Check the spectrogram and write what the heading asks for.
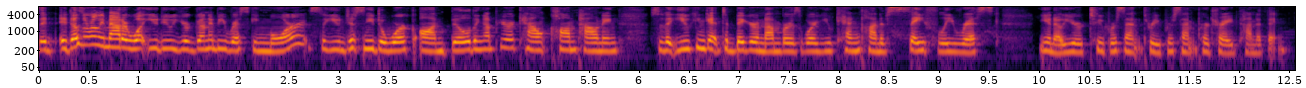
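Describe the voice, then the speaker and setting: A woman in her thirties with a Canadian accent, teaching a live online trading lesson, talking fast and checking in with "okay?" all the time. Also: mid-range voice. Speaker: trading coach.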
